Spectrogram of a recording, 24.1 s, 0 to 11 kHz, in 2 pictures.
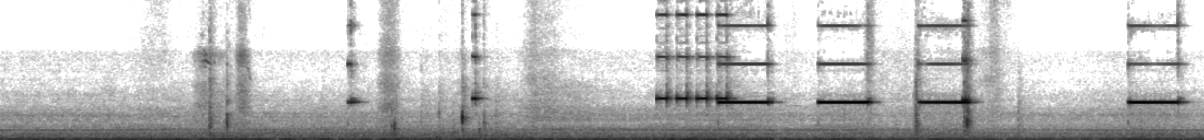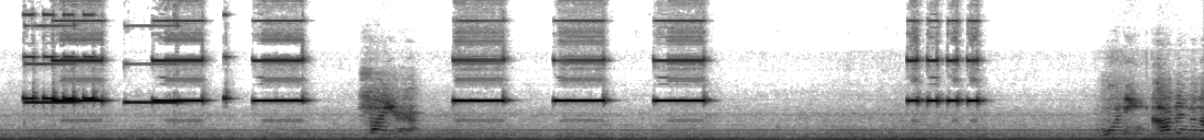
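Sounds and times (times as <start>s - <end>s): smoke alarms beeping: 3.5s - 3.8s, 4.6s - 5.0s, 6.6s - 9.8s, 11.3s - 15.2s, 16.6s - 19.2s, 21.1s - 22.0s.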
